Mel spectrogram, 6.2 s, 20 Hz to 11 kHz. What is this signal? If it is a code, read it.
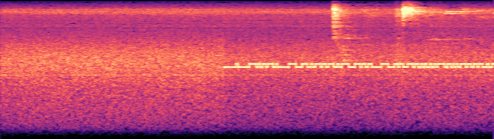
RTTY (45.45 baud, 170 Hz shift), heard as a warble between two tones, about 2200 Hz centre, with radio static and the noise of a subway station. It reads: ON NO VOL FER …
